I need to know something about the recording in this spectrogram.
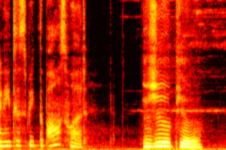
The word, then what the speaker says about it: Toujours pure: Toujours pure. Toujours pure.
